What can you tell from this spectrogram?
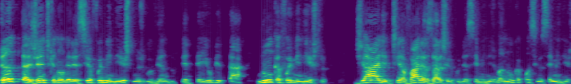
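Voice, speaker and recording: A very fast, somewhat breathy man's voice, fairly high in pitch, with ordinary pitch variation and big swings in loudness. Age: 70s. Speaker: city councillor and former federal deputy. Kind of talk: interview.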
